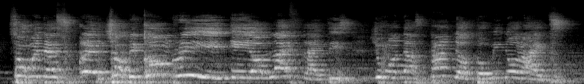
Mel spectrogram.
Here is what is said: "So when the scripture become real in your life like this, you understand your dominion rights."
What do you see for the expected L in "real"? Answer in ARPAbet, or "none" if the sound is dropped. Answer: N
